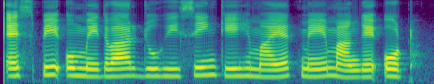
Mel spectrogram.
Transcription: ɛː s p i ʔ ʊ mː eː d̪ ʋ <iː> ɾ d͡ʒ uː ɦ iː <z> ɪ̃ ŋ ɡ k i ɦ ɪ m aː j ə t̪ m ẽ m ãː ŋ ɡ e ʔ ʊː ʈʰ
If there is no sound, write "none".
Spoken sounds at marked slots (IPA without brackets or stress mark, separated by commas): aː, s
